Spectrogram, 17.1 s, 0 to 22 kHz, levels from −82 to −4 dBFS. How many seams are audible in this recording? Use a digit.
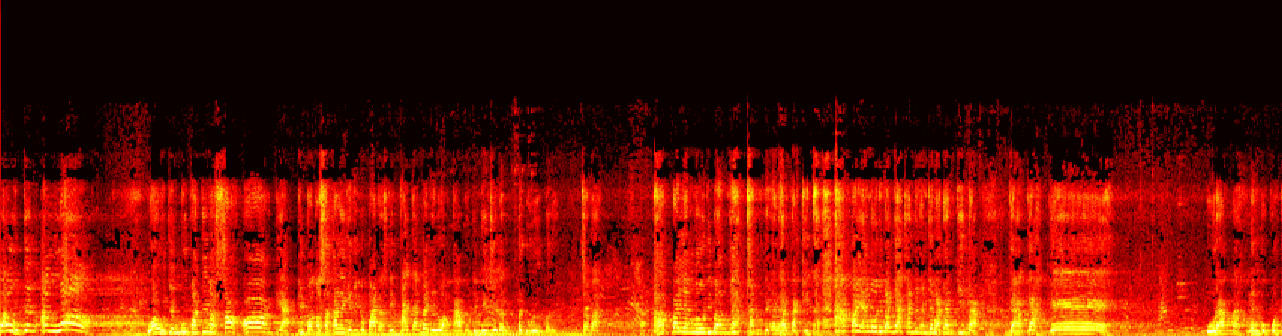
1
